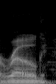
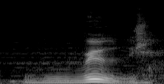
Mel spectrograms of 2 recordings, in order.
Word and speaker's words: Rouge: I should know how to say the difference between Rouge and Rogue, but I sure don't. I think it's... Rouge. Yep. All right, thanks, dictionary. Rouge.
